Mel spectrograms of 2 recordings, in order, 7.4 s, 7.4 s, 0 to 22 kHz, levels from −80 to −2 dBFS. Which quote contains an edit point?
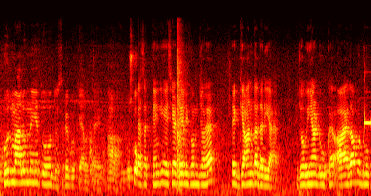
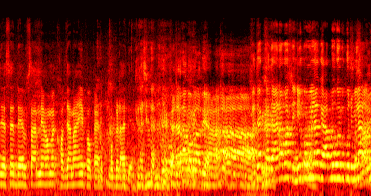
first; 1 cut; at 2.8 s

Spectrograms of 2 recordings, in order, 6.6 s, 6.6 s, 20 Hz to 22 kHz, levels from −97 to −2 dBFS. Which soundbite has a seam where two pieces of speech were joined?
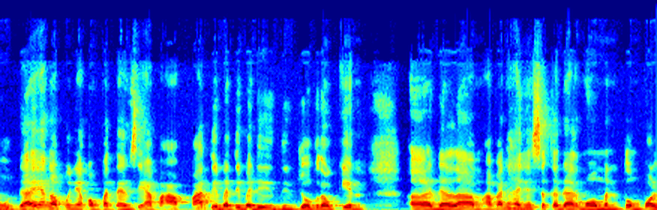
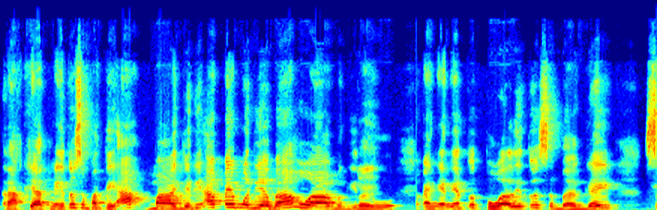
second; 1 cut; at 4.1 s

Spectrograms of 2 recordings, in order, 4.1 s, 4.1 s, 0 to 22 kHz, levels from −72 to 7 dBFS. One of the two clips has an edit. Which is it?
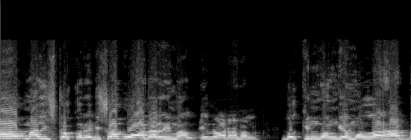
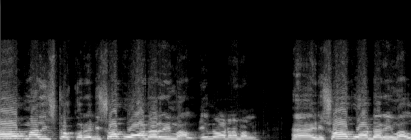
first; 1 cut; at 2.7 s

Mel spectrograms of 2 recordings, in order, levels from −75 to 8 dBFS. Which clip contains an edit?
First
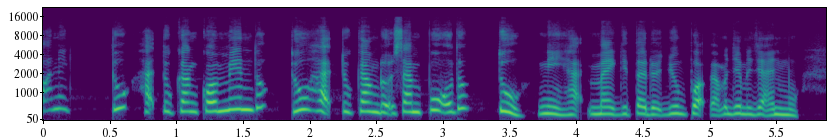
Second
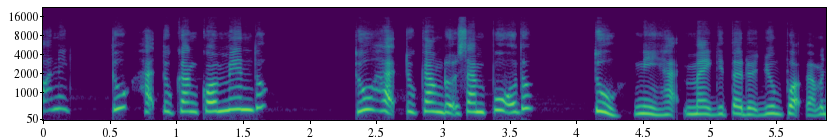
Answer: first; 2 cuts; at 1.7 s, 3.3 s

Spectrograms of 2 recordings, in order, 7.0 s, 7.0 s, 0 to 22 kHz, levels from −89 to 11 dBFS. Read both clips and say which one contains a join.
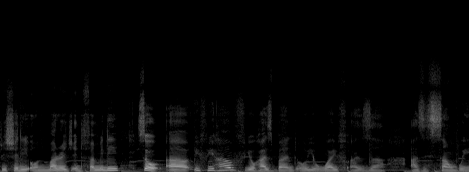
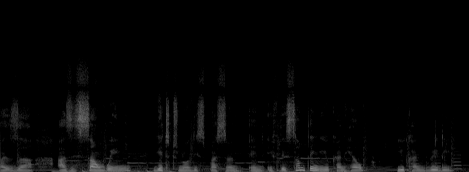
first; 1 cut; at 1.9 s

